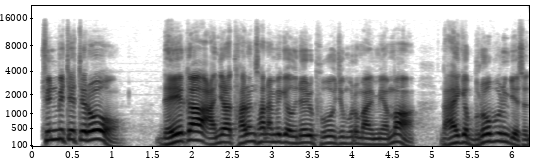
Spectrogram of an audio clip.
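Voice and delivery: ordinary talk, nothing marked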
